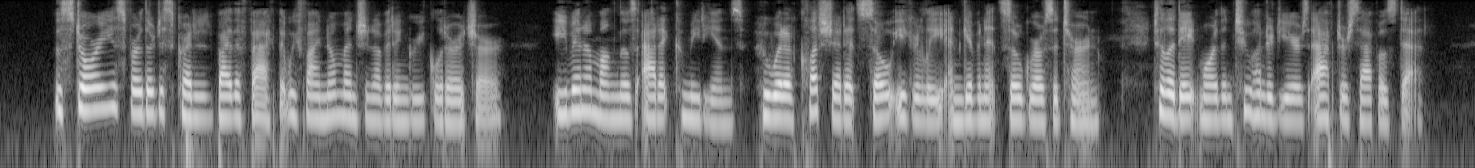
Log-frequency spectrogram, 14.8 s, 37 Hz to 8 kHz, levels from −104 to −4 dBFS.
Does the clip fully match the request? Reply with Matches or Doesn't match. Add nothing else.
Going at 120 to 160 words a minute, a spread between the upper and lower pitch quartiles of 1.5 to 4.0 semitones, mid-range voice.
Doesn't match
